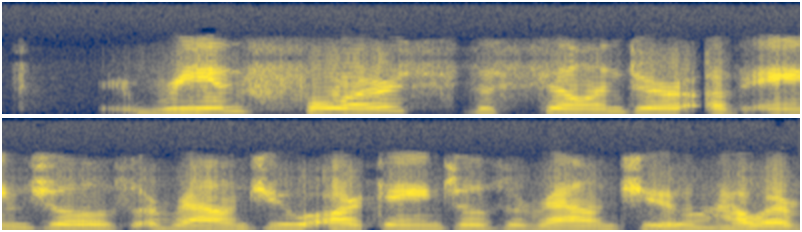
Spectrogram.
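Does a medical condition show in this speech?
No.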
